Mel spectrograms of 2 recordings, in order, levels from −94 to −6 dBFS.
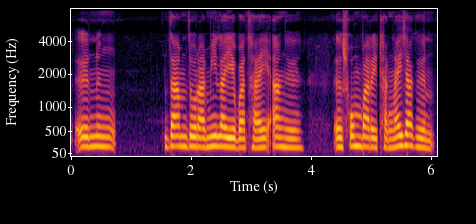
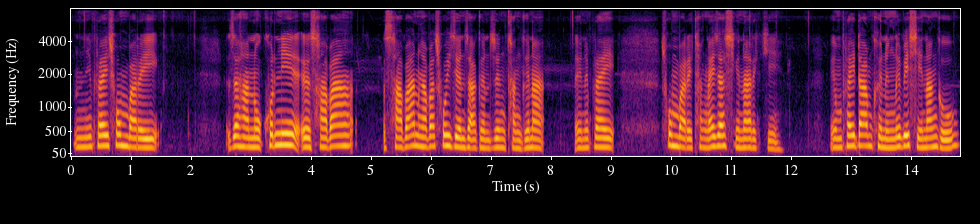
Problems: constant background noise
